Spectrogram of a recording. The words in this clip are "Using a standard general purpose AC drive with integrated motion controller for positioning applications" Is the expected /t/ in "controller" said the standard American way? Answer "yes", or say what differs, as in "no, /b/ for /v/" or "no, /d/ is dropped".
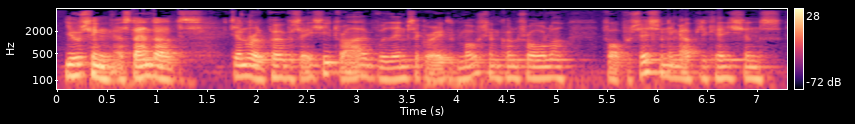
no, /s/ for /t/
